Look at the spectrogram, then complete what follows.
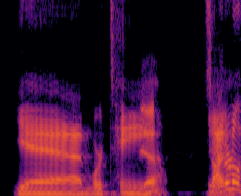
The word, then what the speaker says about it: Mortain: I'm gonna butcher the pronunciation. Is it Mortain? Mortan? yeah, Mortain.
